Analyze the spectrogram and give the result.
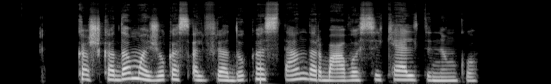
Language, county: Lithuanian, Šiauliai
